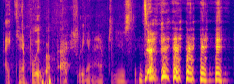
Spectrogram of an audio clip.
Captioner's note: laughing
